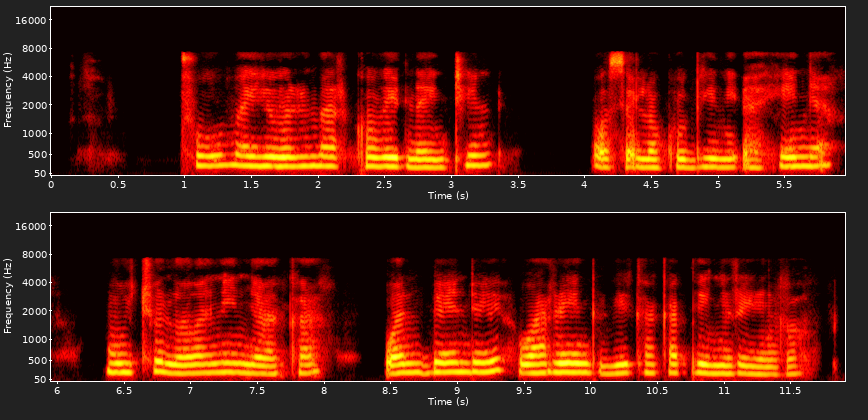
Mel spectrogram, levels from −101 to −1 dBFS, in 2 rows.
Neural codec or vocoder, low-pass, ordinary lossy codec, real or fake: codec, 16 kHz, 2 kbps, FreqCodec, smaller model; 7.2 kHz; MP3, 64 kbps; fake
